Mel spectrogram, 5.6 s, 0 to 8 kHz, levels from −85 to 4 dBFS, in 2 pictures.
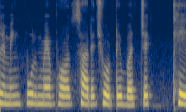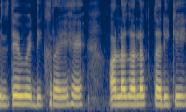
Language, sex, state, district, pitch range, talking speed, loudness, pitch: Hindi, female, Uttar Pradesh, Jyotiba Phule Nagar, 215-230 Hz, 160 wpm, -16 LUFS, 225 Hz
